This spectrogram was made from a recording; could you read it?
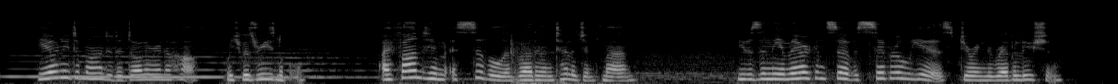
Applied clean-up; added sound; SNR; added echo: none; Thump, thud; 13 dB; none.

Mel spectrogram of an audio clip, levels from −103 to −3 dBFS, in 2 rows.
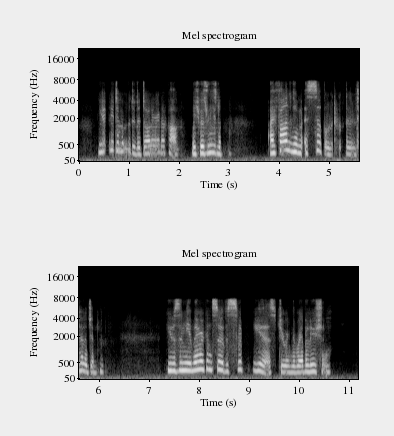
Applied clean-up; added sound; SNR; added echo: neural diffusion model UNIVERSE++.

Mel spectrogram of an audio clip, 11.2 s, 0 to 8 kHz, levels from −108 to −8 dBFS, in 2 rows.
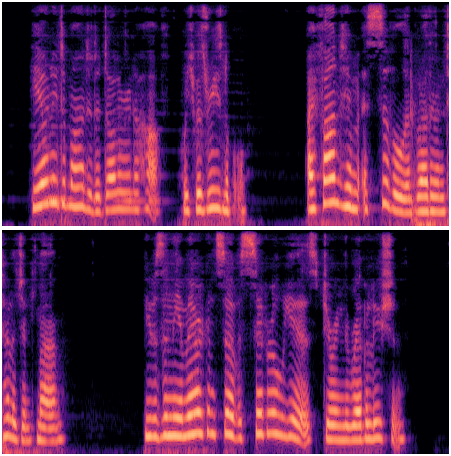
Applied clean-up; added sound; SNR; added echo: neural mask model DeepFilterNet 3.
